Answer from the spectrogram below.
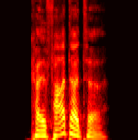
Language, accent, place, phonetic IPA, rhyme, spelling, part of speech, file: German, Germany, Berlin, [ˌkalˈfaːtɐtə], -aːtɐtə, kalfaterte, adjective / verb, De-kalfaterte.ogg
- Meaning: inflection of kalfatern: 1. first/third-person singular preterite 2. first/third-person singular subjunctive II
